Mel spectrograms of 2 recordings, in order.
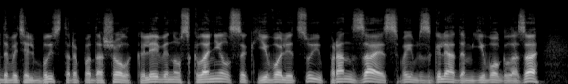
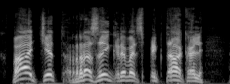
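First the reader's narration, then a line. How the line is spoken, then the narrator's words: Barked. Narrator (Russian): рявкнул он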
